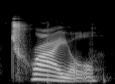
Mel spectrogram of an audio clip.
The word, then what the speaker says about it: trial: and we began with trial so when you say i your tongue has to go high enough try yo then it'll slide down and make a y before your l trial and i see this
